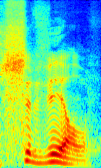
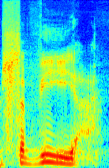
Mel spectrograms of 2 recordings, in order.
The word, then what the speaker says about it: Sevilla: They say the barber of Seville, or Sevilla, I want to pronounce that right.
